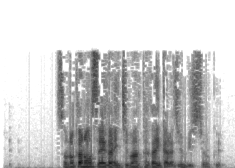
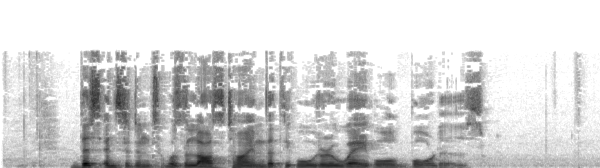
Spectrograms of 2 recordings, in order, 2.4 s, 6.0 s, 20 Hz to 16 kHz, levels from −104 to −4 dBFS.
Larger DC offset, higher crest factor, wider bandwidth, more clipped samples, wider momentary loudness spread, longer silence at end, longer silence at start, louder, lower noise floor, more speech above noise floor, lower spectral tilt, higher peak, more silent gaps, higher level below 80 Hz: neither; about the same, 22 dB vs 24 dB; about the same, 11.5 kHz vs 11.5 kHz; neither; about the same, 14 LU vs 16 LU; second, 0.15 s vs 1.2 s; about the same, 0.6 s vs 0.7 s; about the same, -24 LUFS vs -23 LUFS; second, -59 dBFS vs -70 dBFS; second, 34 dB vs 48 dB; about the same, -4 dB/octave vs -4.5 dB/octave; second, -4 dBFS vs 0 dBFS; neither; first, -50 dBFS vs -56 dBFS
